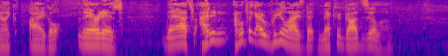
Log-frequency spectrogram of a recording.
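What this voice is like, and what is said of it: Usual voice. Nothing is said of it.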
